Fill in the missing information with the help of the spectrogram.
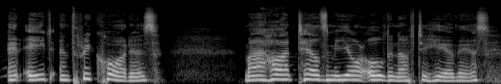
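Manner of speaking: ordinary delivery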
